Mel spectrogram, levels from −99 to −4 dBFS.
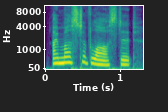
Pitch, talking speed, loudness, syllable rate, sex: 225 Hz, 230 wpm, -13 LUFS, 4.7 syllables/s, female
